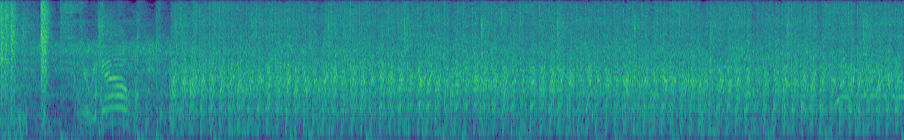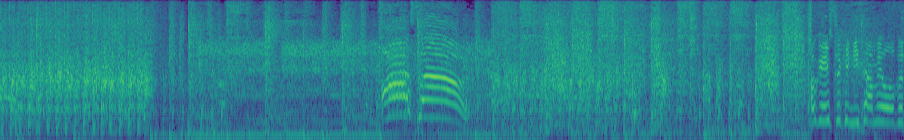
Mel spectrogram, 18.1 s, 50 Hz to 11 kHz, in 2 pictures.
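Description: A German MP5 submachine gun fires in dense, continuous bursts at a range, loud and close, with voices heard over the shooting.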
